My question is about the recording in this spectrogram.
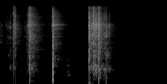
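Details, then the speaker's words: Canon A-1 after a full clean, lubricate and adjust service, fired at lower shutter speeds: crisp, clean clicks and a slower double-clack with an even gap, no squeak. Healthy shutter and mirror operation. "yeah you can hear it how it sounds this is a nice healthy a1"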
